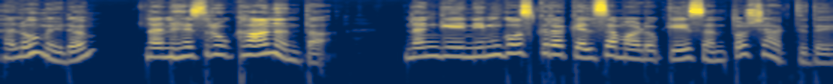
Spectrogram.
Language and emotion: Kannada, happy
